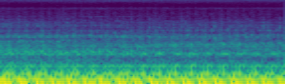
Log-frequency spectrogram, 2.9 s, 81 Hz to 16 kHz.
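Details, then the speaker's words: OBS GMC Yukon petrol V8 running on a relocated two-door gas tank, idling during a leak check: smooth, deep, steady idle, no surging or misses; normal idle. "i'm just gonna let it run for a little bit you know make sure there's no more leagues or anything"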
